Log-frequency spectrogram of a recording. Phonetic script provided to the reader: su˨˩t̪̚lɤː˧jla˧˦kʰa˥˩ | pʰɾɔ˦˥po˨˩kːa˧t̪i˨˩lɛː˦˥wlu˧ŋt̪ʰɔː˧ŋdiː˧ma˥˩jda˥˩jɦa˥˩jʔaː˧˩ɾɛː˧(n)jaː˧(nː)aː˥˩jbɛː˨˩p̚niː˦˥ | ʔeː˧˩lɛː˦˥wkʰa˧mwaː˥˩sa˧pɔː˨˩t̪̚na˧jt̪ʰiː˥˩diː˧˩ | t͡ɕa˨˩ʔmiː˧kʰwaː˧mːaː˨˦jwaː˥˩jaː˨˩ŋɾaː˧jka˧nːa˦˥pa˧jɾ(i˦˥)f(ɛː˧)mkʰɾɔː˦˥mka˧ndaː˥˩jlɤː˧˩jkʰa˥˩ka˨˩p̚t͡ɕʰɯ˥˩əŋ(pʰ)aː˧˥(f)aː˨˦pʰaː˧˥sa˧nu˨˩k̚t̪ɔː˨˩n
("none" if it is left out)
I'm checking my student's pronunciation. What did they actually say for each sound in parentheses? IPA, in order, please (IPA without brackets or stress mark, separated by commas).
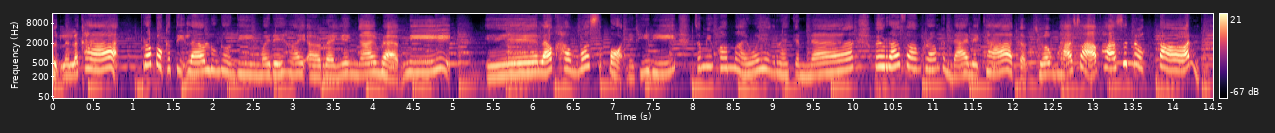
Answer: ŋ, ŋː, a˦˥, aː˧, pʰ, s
